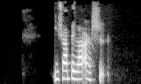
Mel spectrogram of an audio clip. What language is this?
Chinese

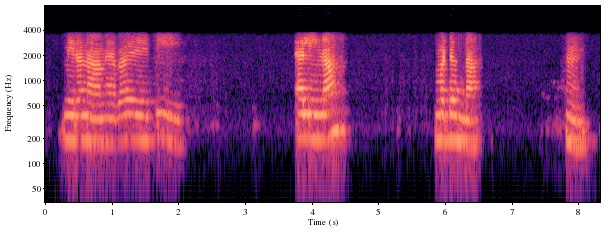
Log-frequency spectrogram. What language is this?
Punjabi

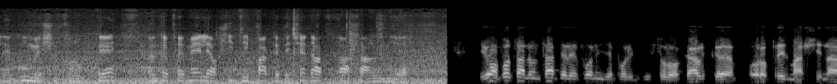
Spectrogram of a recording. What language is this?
Romanian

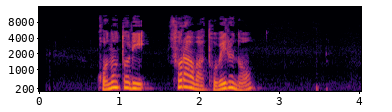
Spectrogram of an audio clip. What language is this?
Japanese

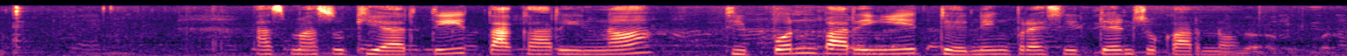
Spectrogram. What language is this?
Javanese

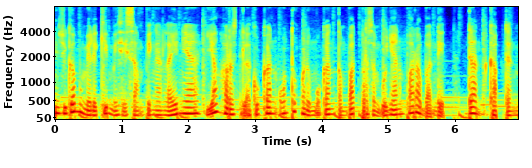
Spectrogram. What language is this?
Indonesian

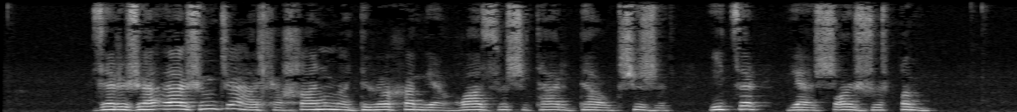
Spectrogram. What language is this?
Kabardian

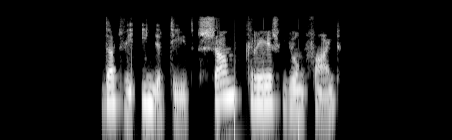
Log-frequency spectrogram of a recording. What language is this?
Western Frisian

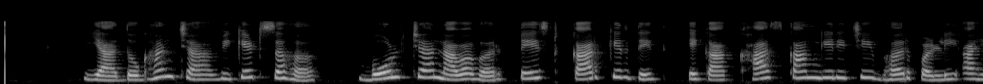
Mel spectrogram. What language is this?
Marathi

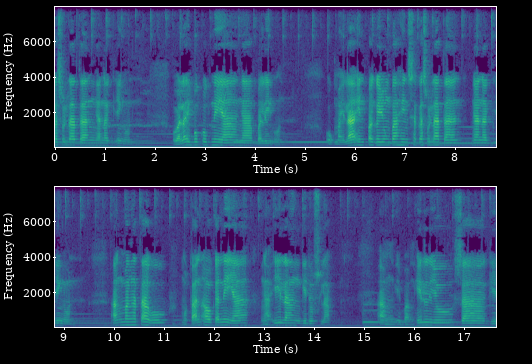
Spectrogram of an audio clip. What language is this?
Filipino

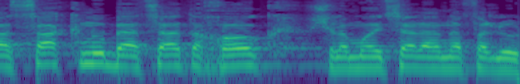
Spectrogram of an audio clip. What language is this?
Hebrew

